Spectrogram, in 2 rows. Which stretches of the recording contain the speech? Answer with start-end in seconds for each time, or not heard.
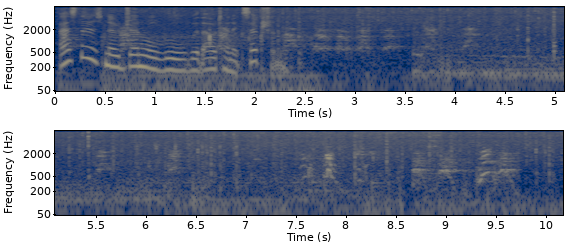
0.1-2.4.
